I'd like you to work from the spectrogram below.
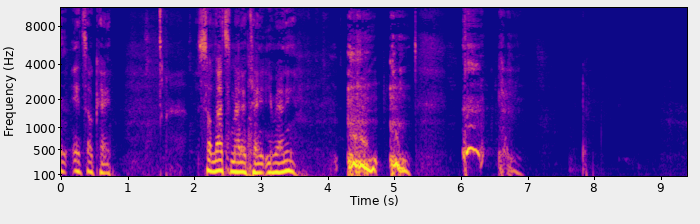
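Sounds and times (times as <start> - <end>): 
speech: 0.0 - 0.9, 2.0 - 4.8
person clearing throat: 4.3 - 5.4, 6.0 - 7.0.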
